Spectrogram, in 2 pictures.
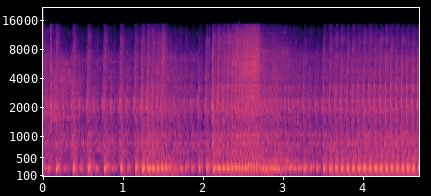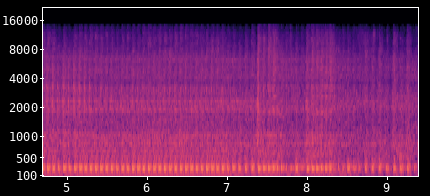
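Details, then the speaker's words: Suzuki Satria/Raider FI motorcycle after fitting a hidden anti-theft switch wired to the green pulser wire, switch still off: steady mid-pitched idle with a quick, even pulse and no stumbling or knocking; running healthily. "Di sini posisi saklar masih off, belum berfungsi. Oke, kita nyalakan."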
